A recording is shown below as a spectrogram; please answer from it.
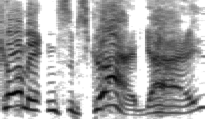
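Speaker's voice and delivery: very loud radio announcer voice. Closing a podcast plea for listener support, in a radio guy voice. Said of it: "had to bust my radio go- guy voice out".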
